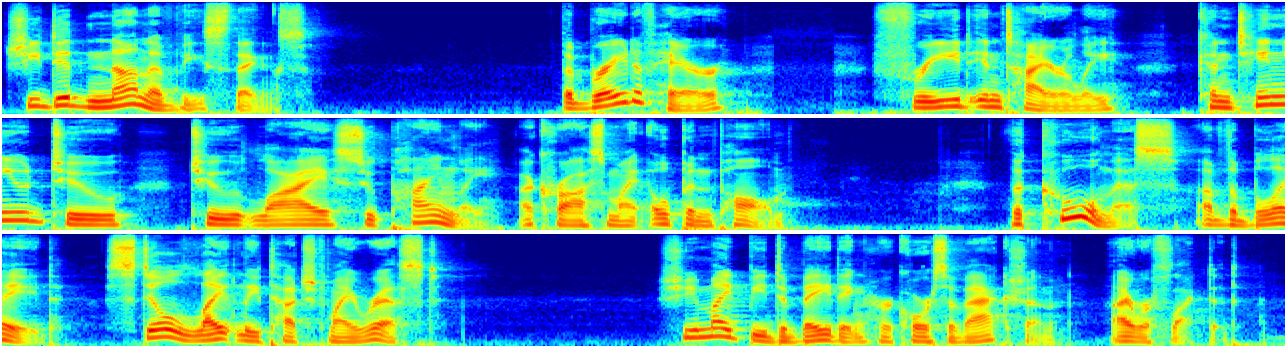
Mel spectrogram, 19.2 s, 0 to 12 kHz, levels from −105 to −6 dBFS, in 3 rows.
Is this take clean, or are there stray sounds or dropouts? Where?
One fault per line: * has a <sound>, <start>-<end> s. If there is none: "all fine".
all fine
